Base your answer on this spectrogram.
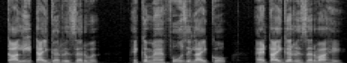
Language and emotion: Sindhi, neutral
